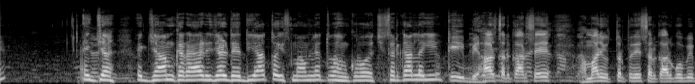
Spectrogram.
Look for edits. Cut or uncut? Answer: cut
